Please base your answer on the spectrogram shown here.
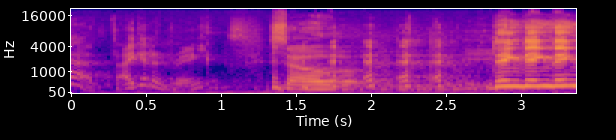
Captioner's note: laughs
